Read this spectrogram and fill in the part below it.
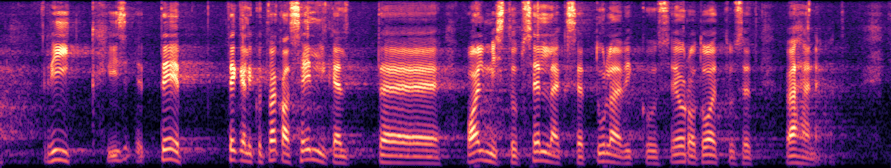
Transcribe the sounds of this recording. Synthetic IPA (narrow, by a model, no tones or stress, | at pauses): riːkit̪e̞ːb̥̚ | t̪e̞ɡ̥e̞likult̪væɡ̥ɑse̞lɡ̥e̞lt̪ | vɑlʲmist̪ub̥se̞lːe̞kse̞t̪ːulevikˑuse̞wɾo̞t̪o̞e̞t̪ˑuse̞d̪̥væɦe̞ne̞̰vɑ̰d̪̥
